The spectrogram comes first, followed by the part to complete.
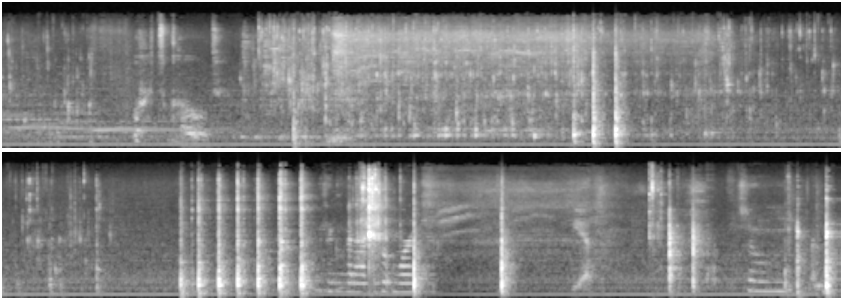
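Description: Iced coffee poured from a metal cocktail shaker full of ice into a plastic cup: a trickle of liquid for a few seconds, then ice clinking against the metal, a quick run of about ten clinks midway and a few single knocks after.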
